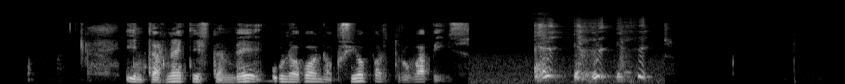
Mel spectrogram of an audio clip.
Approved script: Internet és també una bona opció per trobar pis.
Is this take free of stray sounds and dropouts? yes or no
no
